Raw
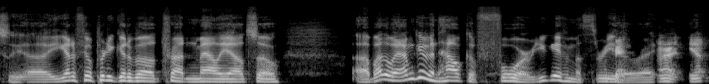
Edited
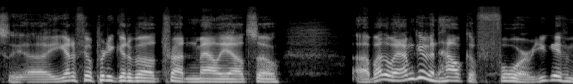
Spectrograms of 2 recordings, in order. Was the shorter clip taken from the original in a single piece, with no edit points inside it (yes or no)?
yes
